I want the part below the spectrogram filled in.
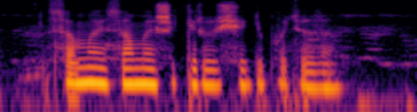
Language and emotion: Russian, neutral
